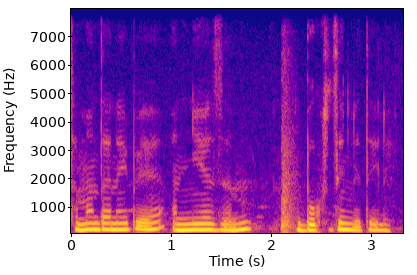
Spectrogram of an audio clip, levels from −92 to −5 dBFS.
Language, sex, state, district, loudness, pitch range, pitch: Wancho, female, Arunachal Pradesh, Longding, -13 LUFS, 205-220 Hz, 210 Hz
